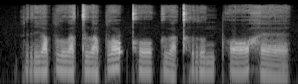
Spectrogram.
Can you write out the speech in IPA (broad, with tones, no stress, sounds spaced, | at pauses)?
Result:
p r i˦˥ a̯ p l u˧ a̯ t ɯ˧ a̯ p l ɔ˥˩ ʔ kʰ oː˧ k ɯ˨˩ a̯ kʰ r u˧ n pʰ ɔː˦˥ h ɛː˧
